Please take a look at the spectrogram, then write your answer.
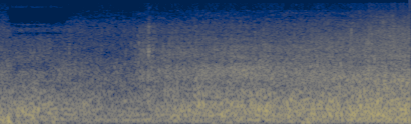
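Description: Sea waves wash onto a sandy beach shore in a soft, continuous surf roar with a touch of wind, swelling slightly toward the end, with no voices.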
